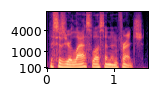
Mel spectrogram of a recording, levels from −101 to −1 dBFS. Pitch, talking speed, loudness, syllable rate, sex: 120 Hz, 275 wpm, -14 LUFS, 5.6 syllables/s, male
